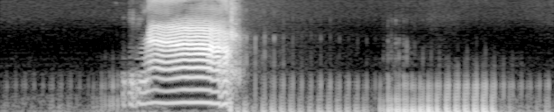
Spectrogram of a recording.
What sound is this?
kitten meow not cute purr
kitten meows not cute and purring
cute, not, meows, purr, kitten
